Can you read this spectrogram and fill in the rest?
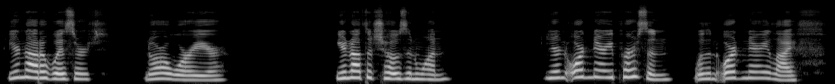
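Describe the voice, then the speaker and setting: A woman playing an enigmatic, creepy stranger in a dramatic ASMR-style audio roleplay, teasing and condescending, with deliberate theatrical pauses. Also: fairly high pitch, dry recording, clean studio sound. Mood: probing, ominous. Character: enigmatic, creepy female stranger, sly and knowing deal-maker.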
